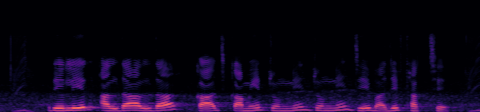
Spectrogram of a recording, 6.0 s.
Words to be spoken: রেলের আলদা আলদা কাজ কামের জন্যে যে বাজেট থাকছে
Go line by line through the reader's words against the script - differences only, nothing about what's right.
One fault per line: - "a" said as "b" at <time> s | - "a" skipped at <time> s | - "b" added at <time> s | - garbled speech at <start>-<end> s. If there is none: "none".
- "জন্যে" added at 3.9 s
